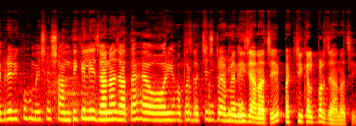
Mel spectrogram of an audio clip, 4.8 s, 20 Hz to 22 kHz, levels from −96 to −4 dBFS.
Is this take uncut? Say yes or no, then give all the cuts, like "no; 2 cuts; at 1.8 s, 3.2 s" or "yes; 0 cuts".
no; 1 cut; at 2.8 s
